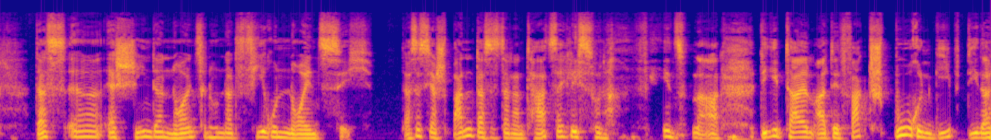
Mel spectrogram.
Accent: Hamburg, Germany; was mir als Hamburger, und ich habe ja diesen maritimen Bezug auch auf meiner Seite

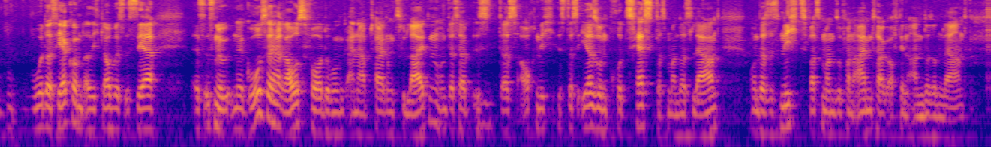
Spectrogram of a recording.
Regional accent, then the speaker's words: Berlin, Germany; ich komme ursprünglich aus Berlin, bin in Berlin geboren, aufgewachsen, zur Schule gegangen, habe dort auch studiert

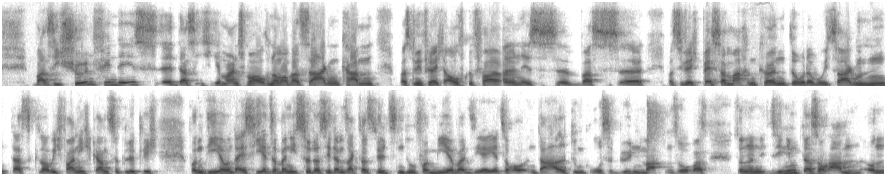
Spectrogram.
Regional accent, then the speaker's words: Mayen, Rhineland-Palatinate, Germany; Ja, ich bin in Mayen geboren. Ich habe am Laacher See bin ich aufgewachsen, also zwischen Mayen und Andernach, wer sich da ein bisschen auskennt. Aber ich war in Mayen auf der Schule, das ist schon meine Heimat

